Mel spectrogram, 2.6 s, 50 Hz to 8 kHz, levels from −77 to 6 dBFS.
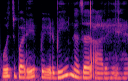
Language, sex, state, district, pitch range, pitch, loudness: Hindi, female, Chhattisgarh, Raipur, 175-220 Hz, 195 Hz, -15 LUFS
